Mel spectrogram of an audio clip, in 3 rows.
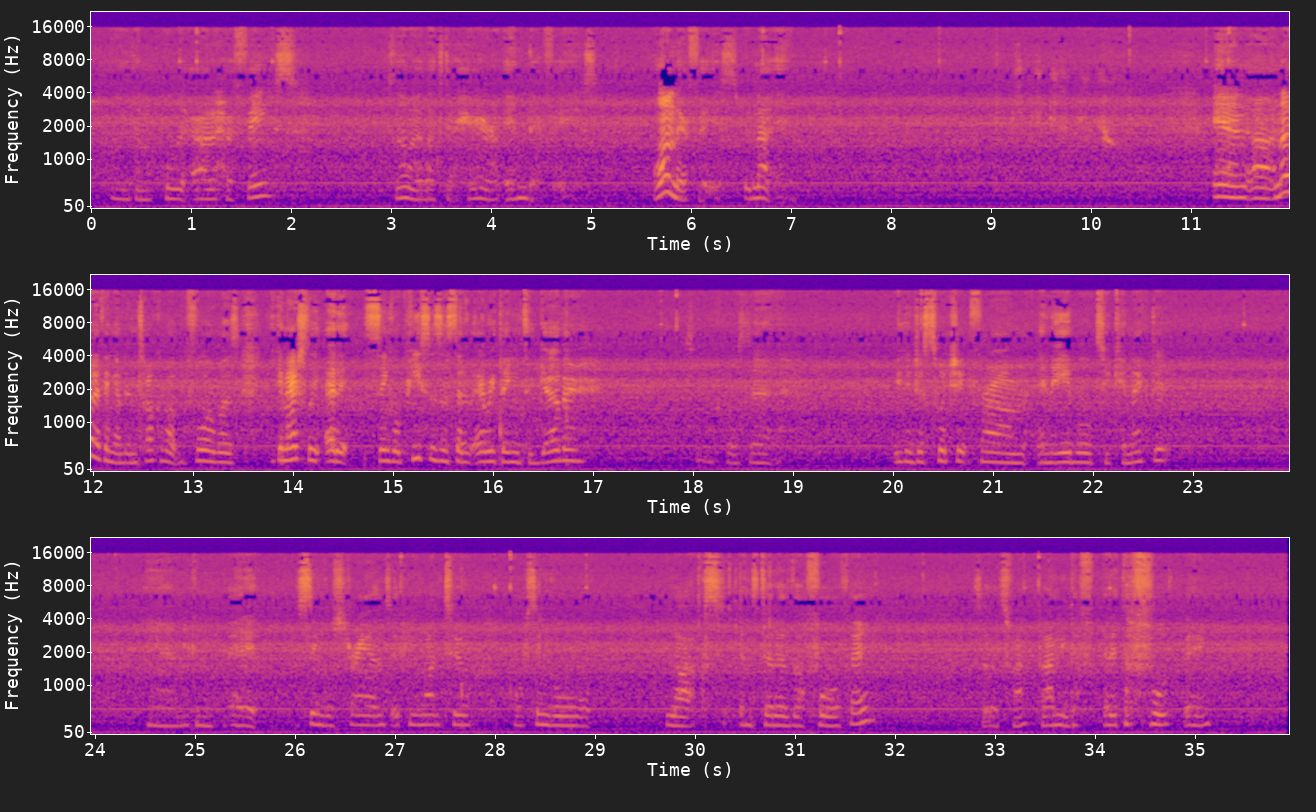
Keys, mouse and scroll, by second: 1.4 right click, 2.1 click, 7.7 right click, 8.8 click, 11.7 right click, 12.4-12.8 scroll up 1, 12.8 middle click, 13.9-14.6 scroll down 2, 14.6 scroll up 1, 20.4 click, 26.9 click, 28.4 right click, 29.3 click, 30.9 ctrl+z, 32.1 middle click, 33.6 click, 35.5 scroll down 1, 35.8 middle click.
